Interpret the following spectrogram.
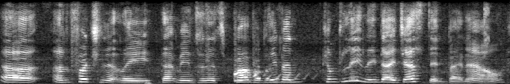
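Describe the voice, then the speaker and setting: A woman's voice: medium pitch, animated, unhurried, creaky, slight background noise, pitched above the performer's own voice, poor audio. A woman voicing a smug, cryptic, cackling skeleton guardian in a tabletop game, in a teasing, lilting skeleton voice.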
